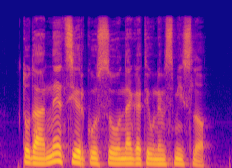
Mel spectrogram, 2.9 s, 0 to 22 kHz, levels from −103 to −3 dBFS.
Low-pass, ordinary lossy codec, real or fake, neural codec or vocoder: 14.4 kHz; none; real; none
